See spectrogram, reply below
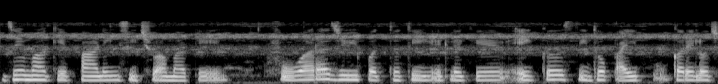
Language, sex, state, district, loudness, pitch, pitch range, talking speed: Gujarati, female, Gujarat, Valsad, -15 LUFS, 195 Hz, 190-210 Hz, 115 wpm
